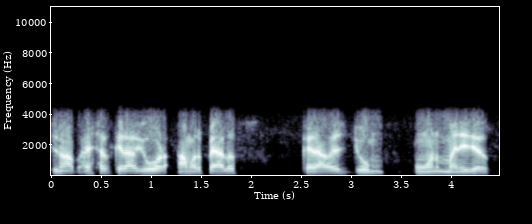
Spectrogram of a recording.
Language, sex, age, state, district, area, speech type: Kashmiri, male, 18-30, Jammu and Kashmir, Shopian, rural, conversation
